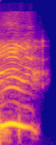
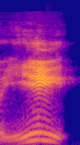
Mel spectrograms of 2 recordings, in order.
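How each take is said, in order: First: It sounds excited. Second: It sounds approving.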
